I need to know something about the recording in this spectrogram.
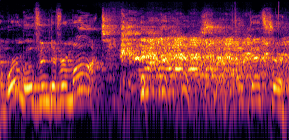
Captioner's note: audience laughing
